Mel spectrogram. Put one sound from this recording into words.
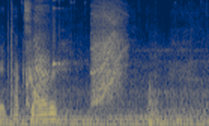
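A short electronic whoosh plays as a game ball is thrown.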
